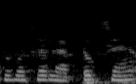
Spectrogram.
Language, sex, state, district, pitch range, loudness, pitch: Hindi, female, Bihar, Saharsa, 200-210 Hz, -36 LUFS, 205 Hz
